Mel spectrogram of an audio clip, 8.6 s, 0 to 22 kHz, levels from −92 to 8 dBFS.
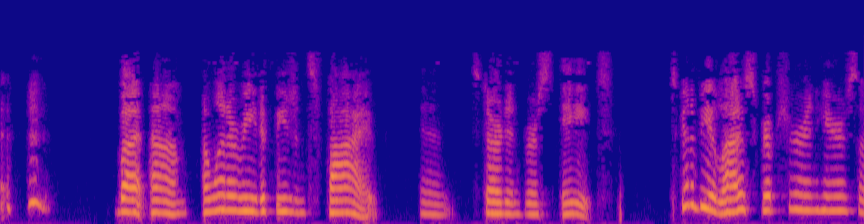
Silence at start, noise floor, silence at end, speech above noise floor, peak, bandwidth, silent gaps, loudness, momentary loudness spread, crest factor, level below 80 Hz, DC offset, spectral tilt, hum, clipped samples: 0 s; -79 dBFS; 0 s; 54 dB; -8 dBFS; 8.6 kHz; none; -25 LUFS; 14 LU; 18 dB; -66 dBFS; under 0.1%; -6.5 dB/octave; none; under 0.1%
